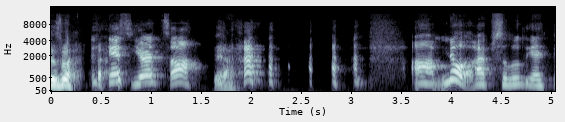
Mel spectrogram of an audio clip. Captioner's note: laughs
